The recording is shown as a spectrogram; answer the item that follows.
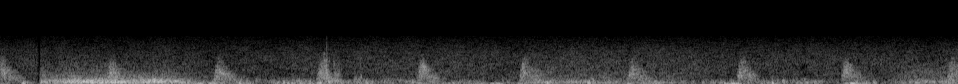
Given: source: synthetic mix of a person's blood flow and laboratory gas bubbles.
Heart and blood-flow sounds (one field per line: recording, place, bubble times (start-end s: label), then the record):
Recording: Doppler ultrasound of blood flow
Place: subclavian vein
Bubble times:
3.23-3.43 s: bubbles
3.54-3.62 s: bubbles
From the record:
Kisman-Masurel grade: 211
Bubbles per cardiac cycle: several, 3 to 8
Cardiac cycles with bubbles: 1 to 10%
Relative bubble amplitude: barely perceptible (0.100 to 0.250)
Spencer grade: 1 (occasional bubble signal discernible with the cardiac motion signal, with majority of cardiac periods free of bubbles)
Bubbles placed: anywhere in the cardiac cycle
